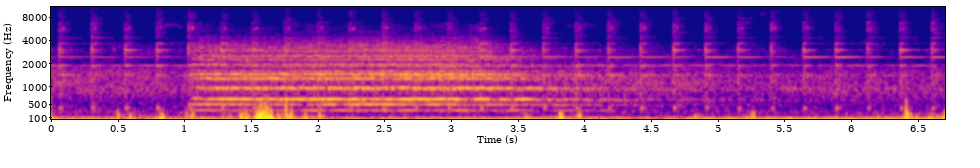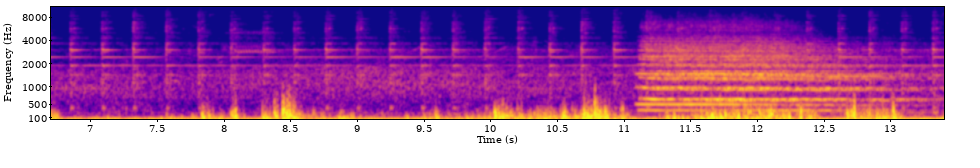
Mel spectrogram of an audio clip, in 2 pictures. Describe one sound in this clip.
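A train horn blares loudly, twice.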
